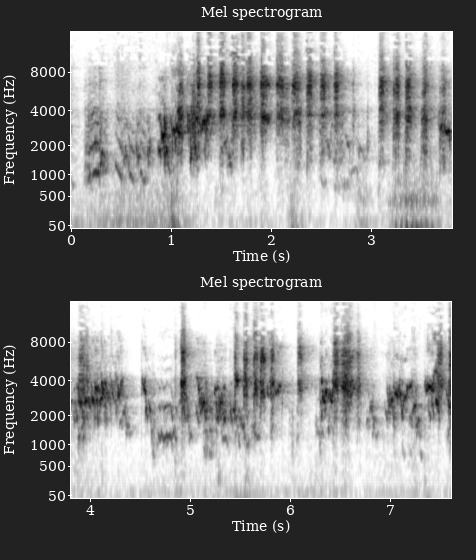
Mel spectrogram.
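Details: Budgies chirping in a continuous stream of raspy, warbling chatter, quick squeaky notes running together with only short breaks.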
